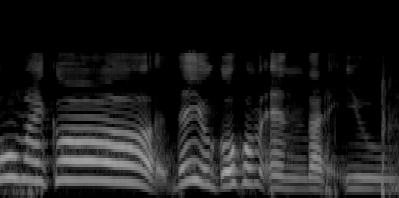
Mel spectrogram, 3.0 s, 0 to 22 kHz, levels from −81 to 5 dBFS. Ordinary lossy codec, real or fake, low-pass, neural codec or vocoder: none; real; 7.2 kHz; none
